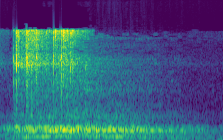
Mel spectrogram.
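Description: A car alternator spun by hand with a sharp pull on a thread wound round its pulley. There is a quick rasp of the cord, then the rotor whirs and hums, fading away over about a second and a half as it spins down.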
